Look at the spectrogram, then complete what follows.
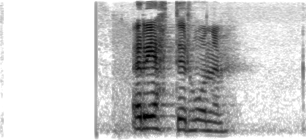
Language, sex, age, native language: Icelandic, female, 9, Icelandic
